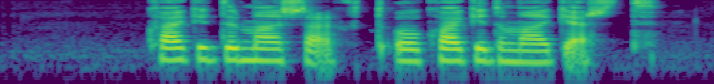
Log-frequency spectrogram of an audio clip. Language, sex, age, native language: Icelandic, female, 20-29, Icelandic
